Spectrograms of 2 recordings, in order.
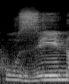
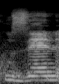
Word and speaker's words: Kouzen: Now, his wife is said to be Loi Clementine, or his female counterpart KOUZEN or cousin, it depends on how you want to pronounce it, but KOUZEN is actually the masculine version of cousin.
